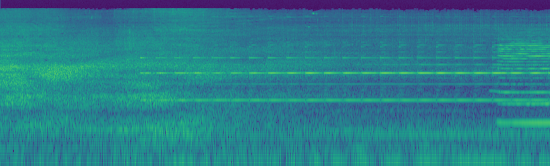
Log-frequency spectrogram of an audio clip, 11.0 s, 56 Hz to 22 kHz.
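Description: TasRail DQ class diesel locomotive 2009 passing with a low engine rumble. About three seconds in, its horn starts a long, steady chord, warning at the road level crossing. Near the end a lower note joins the chord.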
